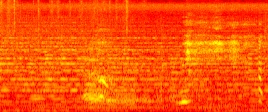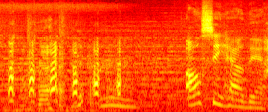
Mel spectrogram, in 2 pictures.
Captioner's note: laughs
